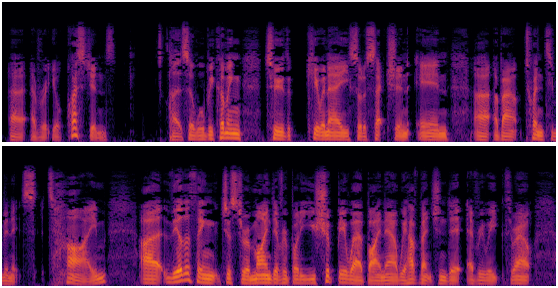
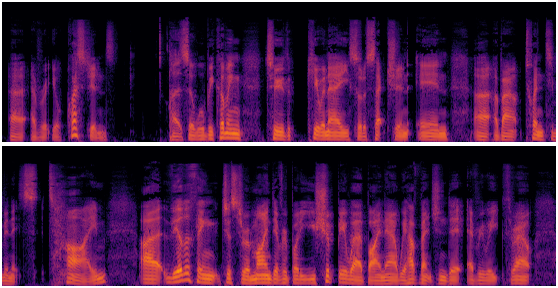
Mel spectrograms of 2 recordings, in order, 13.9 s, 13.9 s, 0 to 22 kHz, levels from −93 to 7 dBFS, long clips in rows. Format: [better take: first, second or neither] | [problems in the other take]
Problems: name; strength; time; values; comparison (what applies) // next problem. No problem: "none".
second | garbled, watery; badly; nothing above 10 kHz; slightly in the second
